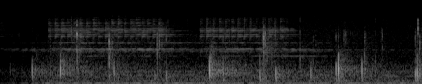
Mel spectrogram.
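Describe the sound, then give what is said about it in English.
Footsteps of people walking slowly through an underground cavern, with evenly spaced, light tapping steps over a steady background hiss. “In an underground cavern, they slow down and Bond walks ahead of her.”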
